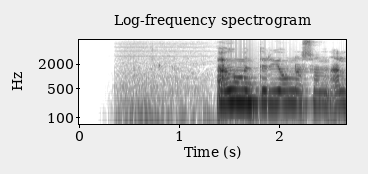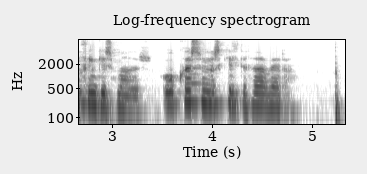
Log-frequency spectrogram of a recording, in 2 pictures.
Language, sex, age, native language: Icelandic, female, 40-49, Icelandic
